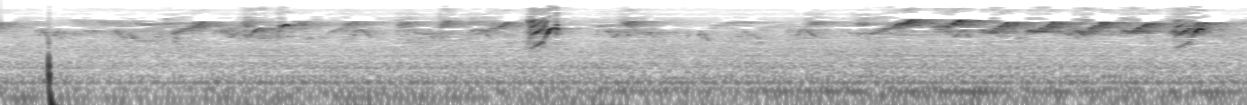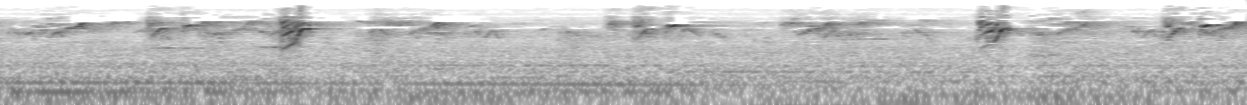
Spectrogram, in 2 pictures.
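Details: Olive-backed sunbird fighting song used as a lure for catching birds: high, thin twittering phrases of quick rising and falling notes, repeated across the clip over a steady low hum, with a sharp click near the start.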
